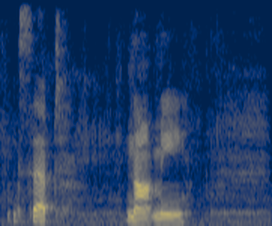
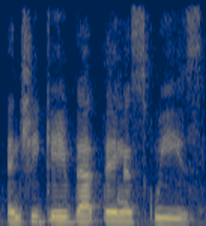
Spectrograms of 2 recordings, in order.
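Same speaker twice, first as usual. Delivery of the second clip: usual speaking voice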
